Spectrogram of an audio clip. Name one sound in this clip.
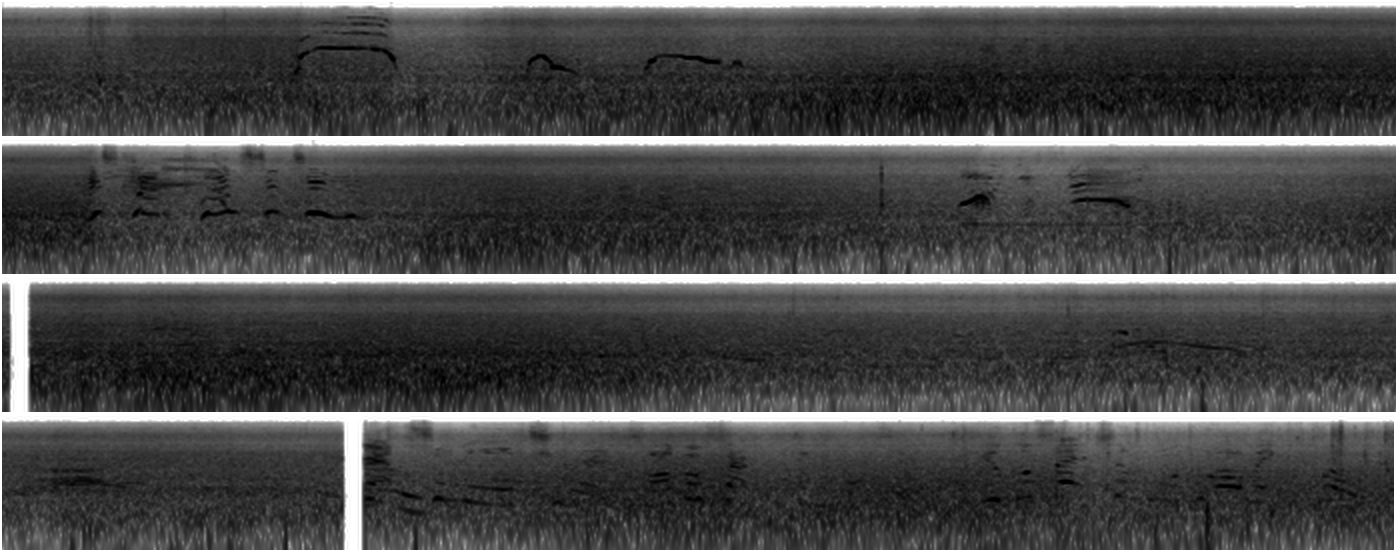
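Feet splash in shallow water.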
